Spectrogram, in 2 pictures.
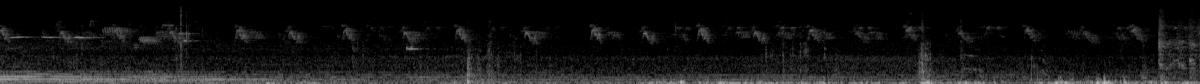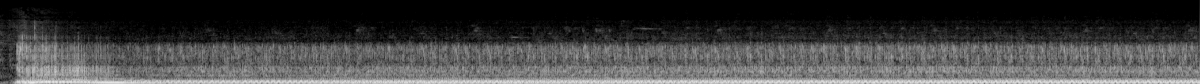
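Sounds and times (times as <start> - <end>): birds chirping: 0.0 - 24.0
car engine cold start revving: 11.6 - 15.6.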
